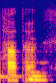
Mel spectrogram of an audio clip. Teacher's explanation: that first pa has to have extra air on it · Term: aspiration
